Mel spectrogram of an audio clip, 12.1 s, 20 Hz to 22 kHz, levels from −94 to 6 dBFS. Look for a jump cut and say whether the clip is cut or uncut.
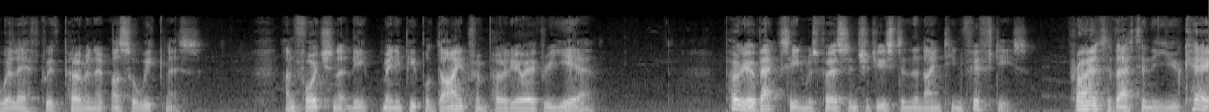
cut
